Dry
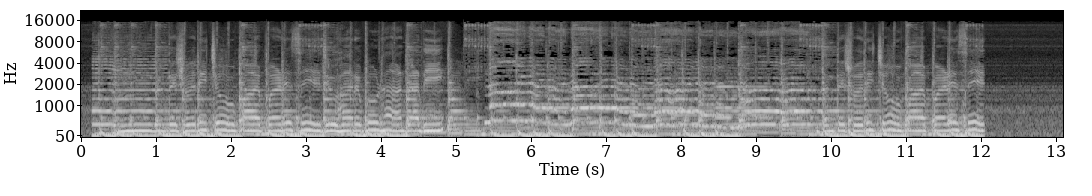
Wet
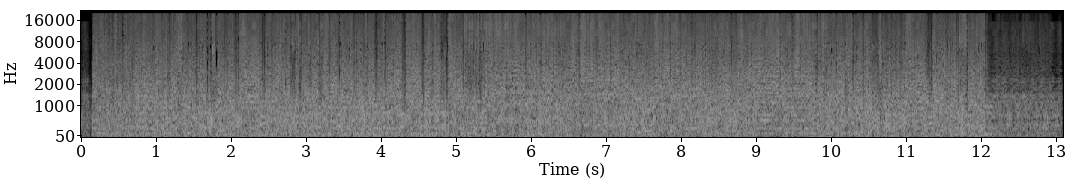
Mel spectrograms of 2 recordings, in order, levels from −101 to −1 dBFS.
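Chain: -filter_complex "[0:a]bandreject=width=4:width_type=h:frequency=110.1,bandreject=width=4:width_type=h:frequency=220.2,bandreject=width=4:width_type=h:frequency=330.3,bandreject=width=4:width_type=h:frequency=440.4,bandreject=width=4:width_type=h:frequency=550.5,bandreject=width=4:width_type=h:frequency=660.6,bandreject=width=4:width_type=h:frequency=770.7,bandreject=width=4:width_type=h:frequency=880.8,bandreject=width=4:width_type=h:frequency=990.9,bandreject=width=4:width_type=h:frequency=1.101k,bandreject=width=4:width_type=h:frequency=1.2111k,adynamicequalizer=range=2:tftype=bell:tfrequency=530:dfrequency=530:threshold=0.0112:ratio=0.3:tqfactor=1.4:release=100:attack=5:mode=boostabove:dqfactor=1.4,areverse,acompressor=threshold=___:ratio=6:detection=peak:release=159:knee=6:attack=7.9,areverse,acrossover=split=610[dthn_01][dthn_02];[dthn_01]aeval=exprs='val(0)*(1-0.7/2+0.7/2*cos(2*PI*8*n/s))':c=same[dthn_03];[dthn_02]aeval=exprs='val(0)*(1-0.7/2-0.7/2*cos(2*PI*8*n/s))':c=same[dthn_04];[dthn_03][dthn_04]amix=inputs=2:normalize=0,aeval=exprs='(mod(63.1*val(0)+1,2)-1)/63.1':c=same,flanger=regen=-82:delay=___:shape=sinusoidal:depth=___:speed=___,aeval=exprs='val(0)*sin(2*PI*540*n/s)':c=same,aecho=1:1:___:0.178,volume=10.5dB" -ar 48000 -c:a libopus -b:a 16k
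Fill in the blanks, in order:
-34dB, 6.9, 1.3, 0.83, 846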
